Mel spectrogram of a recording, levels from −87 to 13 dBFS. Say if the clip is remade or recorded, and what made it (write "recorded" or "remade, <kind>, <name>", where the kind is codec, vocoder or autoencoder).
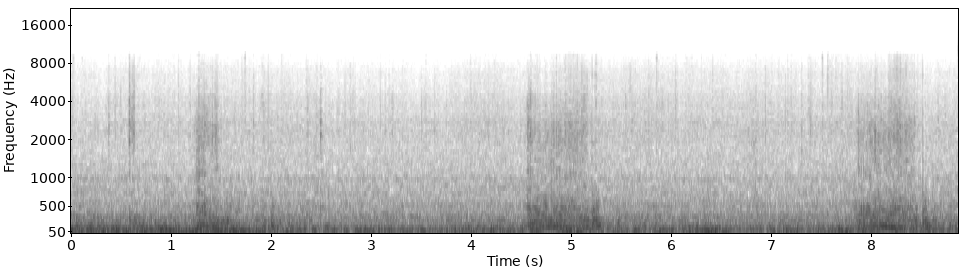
remade, vocoder, Vocos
